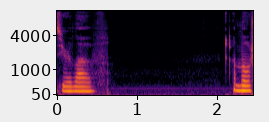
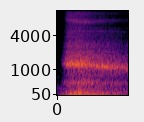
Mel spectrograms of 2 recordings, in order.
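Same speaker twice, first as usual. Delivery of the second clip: soft, audible breath out; calming exhale; 9 dB quieter than usual. Acted. Coach steadying a panicked player, calming exhale. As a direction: blow out a long, steady breath.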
